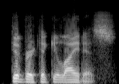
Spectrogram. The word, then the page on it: diverticulitis: American English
